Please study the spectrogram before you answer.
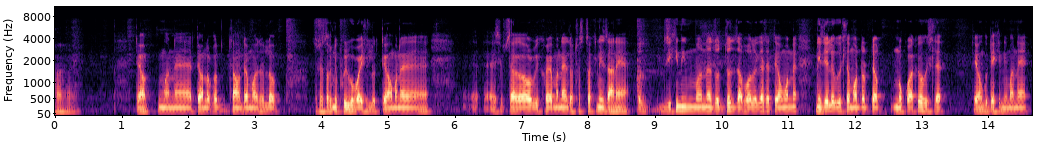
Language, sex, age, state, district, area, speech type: Assamese, male, 30-45, Assam, Jorhat, urban, spontaneous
